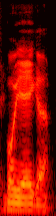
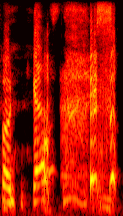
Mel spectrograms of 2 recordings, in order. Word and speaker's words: Boyega: I believe it's Boyega. Oh, how did I pronounce it? Did I pronounce it Bodega? Every time tonight you have pronounced it Bodega.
